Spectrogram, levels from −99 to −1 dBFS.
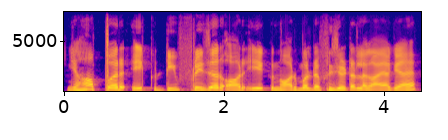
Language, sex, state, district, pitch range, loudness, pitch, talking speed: Hindi, male, Jharkhand, Ranchi, 160-185 Hz, -13 LUFS, 170 Hz, 160 wpm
